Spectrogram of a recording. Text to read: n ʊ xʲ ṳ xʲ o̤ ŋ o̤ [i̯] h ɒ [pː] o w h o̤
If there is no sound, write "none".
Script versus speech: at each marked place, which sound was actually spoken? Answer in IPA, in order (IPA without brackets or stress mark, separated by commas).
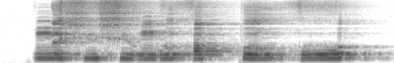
u̯, pː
